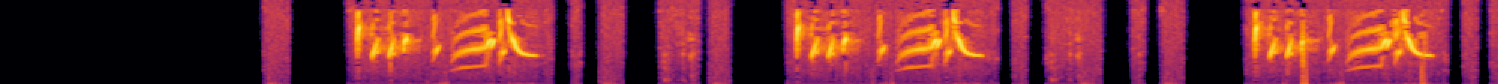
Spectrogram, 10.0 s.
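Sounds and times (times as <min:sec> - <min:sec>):
European goldfinch singing: 0:02.4 - 0:03.6, 0:05.3 - 0:06.6, 0:08.3 - 0:09.6.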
